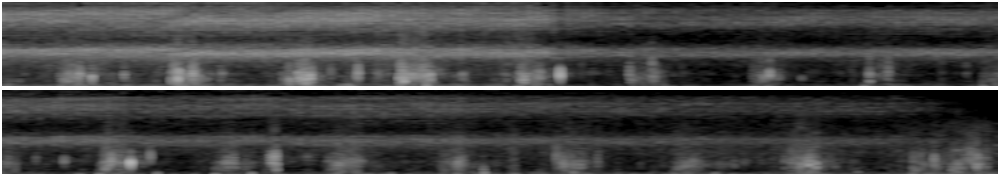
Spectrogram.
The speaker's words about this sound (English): That's more cicadas.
